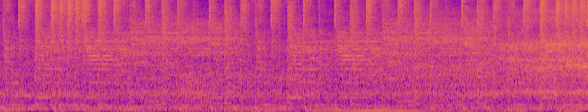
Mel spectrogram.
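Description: Race cars in a motor race, one overtaking another on track, giving a loud, continuous engine roar with layered passing vehicles and steady high-pitched whine throughout, no pause.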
